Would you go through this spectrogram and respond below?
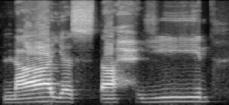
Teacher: یہ اوپر دیکھیں چھوٹی مد ہے، اس کو 3 الف کے برابر کھینچنا ہے، اور یا کے نیچے کھڑی زیر ہے، 3 الف کے برابر کھینچنا ہے کیونکہ اس کے اوپر مد آ رہی ہے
